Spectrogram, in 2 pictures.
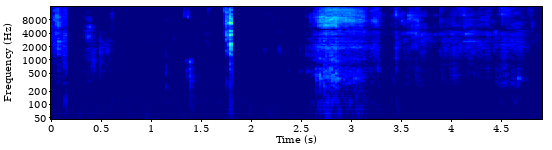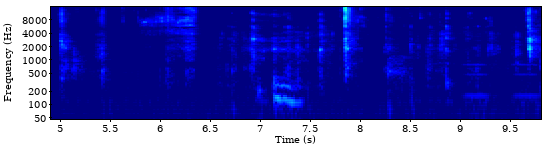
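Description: Close-up wet chewing and biting on sauce-soaked king crab meat: scattered smacking clicks, a longer wet burst about three seconds in, and a couple of short closed-mouth "mm" hums later on.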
